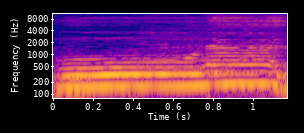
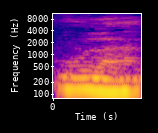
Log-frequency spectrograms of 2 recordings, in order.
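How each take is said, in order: First: The first vowel is drawn out long. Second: The first vowel is short and quick. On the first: The speaker calls it wrong. "jangan dibaca panjang. Jadi jangan gini" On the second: The speaker calls it right. "Jadi jangan dibaca panjang, ula aja udah langsung"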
